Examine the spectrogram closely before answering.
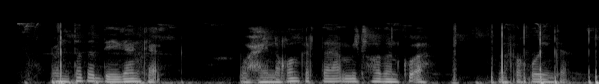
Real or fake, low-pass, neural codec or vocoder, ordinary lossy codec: real; 7.2 kHz; none; none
